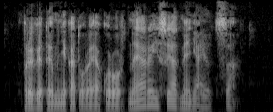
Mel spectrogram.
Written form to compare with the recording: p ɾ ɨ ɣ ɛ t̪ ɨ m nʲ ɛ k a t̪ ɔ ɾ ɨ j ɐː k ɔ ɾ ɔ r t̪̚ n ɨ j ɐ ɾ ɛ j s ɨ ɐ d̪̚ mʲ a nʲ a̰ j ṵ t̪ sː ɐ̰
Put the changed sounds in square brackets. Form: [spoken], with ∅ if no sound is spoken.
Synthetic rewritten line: p ɾ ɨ ɣ ɛ t̪ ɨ m nʲ ɛ k a t̪ ɔ ɾ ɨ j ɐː k [u] ɾ ɔ r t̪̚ n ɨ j ɐ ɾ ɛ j s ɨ ɐ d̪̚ mʲ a nʲ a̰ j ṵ t̪ sː ɐ̰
